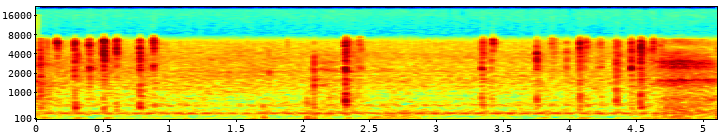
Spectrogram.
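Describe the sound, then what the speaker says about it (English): Quiet, uneven bursts of keystrokes on a computer keyboard as someone types a key phrase, clicks clustering in quick runs with brief pauses, close and alone without speech. "I'm going to type in something here and some more."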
